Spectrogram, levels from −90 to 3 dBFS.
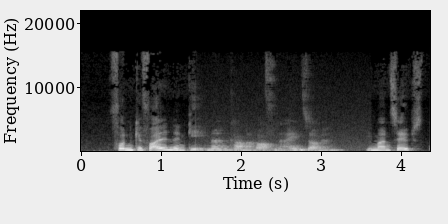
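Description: At 1.43 s the speech suddenly goes roomy and hollow, loses bass and drops about 5 dB, with room noise around 30 dB below it. That's a switch to a distant microphone, likely because the close mic dropped out, until 3.63 s.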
